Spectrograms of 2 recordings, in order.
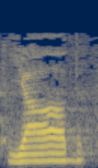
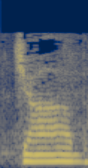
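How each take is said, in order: First: "Yob" with a y sound in place of j. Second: Said in the usual way. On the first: Shown as a demonstration. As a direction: say "Yob" for job, starting with a y. Explains joke's J-as-Y pronunciation.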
